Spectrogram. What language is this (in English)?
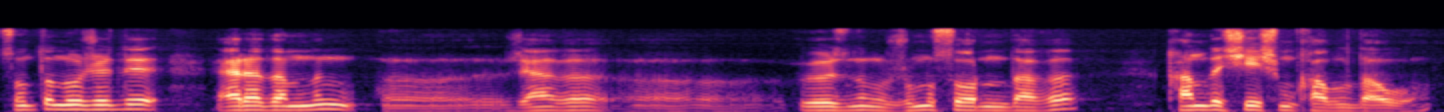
Kazakh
